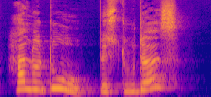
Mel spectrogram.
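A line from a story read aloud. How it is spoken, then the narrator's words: Half-hearted call. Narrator (German): Agathe rief etwas halbherzig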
